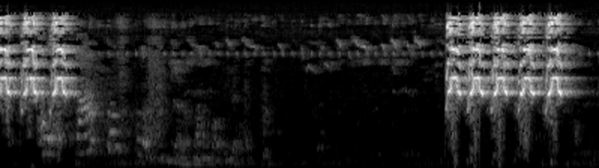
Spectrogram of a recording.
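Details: Red lory, newly arrived from North Maluku and still aggressive, giving loud harsh grating screeches in rapid pulsed bursts of about three or four notes, with a quiet gap between the bursts.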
